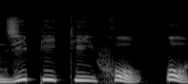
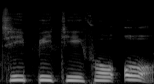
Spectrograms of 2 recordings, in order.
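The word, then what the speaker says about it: GPT-4o: てるんですけどこれあの読み方は O って読みますへえはいであのオムニの O なんですねあのオムニバスとかオムニチャネルの意味のオムニの O を取られてるんですけどま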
